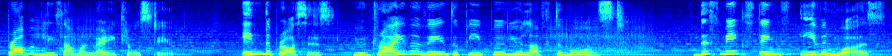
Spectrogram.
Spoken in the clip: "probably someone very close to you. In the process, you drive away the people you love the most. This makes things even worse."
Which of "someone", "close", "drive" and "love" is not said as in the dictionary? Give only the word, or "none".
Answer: none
